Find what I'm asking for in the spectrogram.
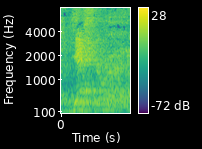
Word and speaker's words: Jeshurun: It says here, but Jeshurun, that's the pronunciation of that.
